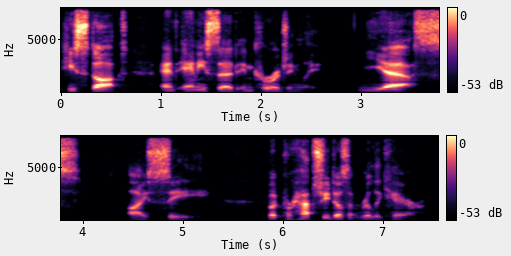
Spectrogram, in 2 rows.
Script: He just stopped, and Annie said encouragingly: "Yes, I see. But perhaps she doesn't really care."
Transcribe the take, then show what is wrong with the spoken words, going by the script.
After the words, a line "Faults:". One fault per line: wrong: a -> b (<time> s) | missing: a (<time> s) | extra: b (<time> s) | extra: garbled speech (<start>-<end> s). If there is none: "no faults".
He stopped, and Annie said encouragingly: "Yes, I see. But perhaps she doesn't really care."
Faults:
missing: just (0.1 s)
